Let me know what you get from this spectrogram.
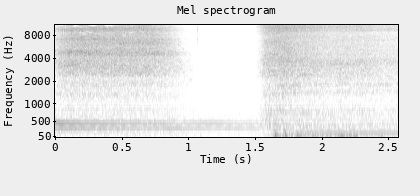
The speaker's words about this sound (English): Take three or four very deep cleansing breaths. Even science will tell you that we as a society do not breathe deeply enough.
